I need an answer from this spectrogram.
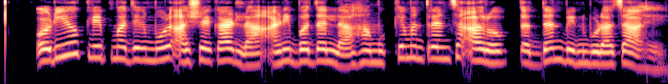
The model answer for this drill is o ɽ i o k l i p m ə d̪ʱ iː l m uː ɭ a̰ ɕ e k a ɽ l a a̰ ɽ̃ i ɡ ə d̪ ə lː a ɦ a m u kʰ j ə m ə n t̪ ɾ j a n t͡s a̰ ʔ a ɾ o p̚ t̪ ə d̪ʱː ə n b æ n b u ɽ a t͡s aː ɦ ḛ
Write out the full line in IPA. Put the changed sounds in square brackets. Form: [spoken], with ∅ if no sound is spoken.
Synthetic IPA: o ɽ i o k l i p m ə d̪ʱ iː l m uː ɭ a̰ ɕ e k a ɽ l a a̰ ɽ̃ i [b] ə d̪ ə lː a ɦ a m u kʰ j ə m ə n t̪ ɾ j a n t͡s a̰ ʔ a ɾ o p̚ t̪ ə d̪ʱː ə n b [i] n b u ɽ a t͡s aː ɦ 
